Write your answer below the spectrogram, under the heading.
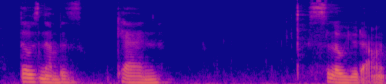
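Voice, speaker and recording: Soft-spoken and with vocal fry, a woman speaks at a very slow pace in a dark, mellow tone. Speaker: vlogger. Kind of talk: casual vlog talk.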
